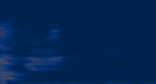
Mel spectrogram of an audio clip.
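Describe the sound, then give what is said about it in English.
A single short, breathy sneeze bursts out sharply and fades within a fraction of a second, fairly faint and alone, followed by near silence. “God bless you.”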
